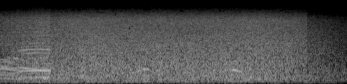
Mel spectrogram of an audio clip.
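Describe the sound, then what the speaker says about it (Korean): Nachi waterfall in Kumano, Wakayama, roaring as a dense, steady rush of falling water, loud and continuous throughout with faint traces of distant voices. "멀리서도 들려오는 물소리, 그리고 눈앞에 펼쳐진 거대한 나치 폭포의 모습은"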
